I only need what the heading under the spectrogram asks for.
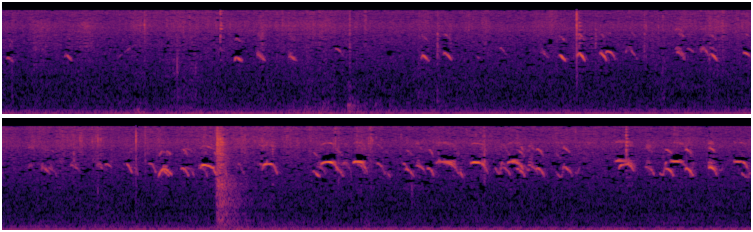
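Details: Chicks and hens in a village on a clear summer day, grazing under a protective cage that shields the young from crows and hawks; many high, short, downslurred chick peeps come in quick bursts throughout, with a sharp click midway.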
